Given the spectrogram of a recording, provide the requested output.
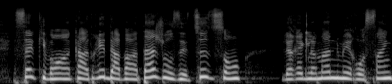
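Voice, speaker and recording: Her voice is high-pitched with ordinary pitch variation and a dark, mellow tone. The woman keeps a moderate pace. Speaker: university staff presenter. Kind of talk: orientation presentation. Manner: hesitant, many fillers.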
